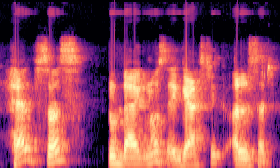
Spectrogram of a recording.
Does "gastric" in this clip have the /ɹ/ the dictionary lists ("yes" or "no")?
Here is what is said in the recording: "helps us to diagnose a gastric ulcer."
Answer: no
